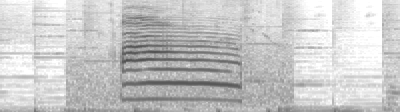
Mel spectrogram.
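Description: A cat gives one long, loud, clear meow close by, framed by quieter rustling and handling noises before and after.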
